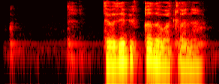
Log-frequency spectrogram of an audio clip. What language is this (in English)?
Bashkir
